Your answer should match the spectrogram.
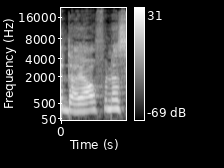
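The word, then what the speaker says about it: diaphanous: तो दोस्तों इसके बाद हमारा अगला वर्ड आता है डायाफनस। दोस्तों इसे डायाफनस प्रोनाउंस किया जाता है, जिसका मतलब होता है बहुत पतला या फिर पारदर्शी।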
